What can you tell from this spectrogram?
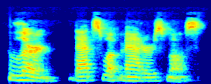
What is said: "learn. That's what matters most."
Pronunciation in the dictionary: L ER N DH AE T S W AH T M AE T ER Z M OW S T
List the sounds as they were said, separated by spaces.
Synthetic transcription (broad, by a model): L ER N DH AE T S W AH T M AE T ER Z M OW S T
